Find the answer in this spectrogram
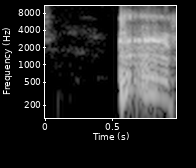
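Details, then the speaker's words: Single short, harsh, partly voiced isolated cough from an adult man during podcast conversation, after a brief silence. "Sorry, I had a cough in my lungs. had a cough. You should get some water for that."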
